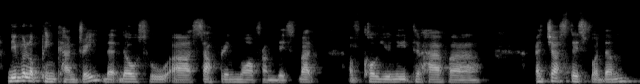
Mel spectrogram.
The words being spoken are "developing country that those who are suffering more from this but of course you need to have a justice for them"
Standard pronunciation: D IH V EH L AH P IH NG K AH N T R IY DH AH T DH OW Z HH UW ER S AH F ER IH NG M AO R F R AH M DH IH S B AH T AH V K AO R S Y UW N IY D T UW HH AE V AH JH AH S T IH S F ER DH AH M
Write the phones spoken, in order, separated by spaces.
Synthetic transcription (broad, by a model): D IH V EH L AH P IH NG K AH N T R IY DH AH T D OW S HH UW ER S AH F ER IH NG M AO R F R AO M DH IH S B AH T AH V K AO S Y UW N IY D T UW HH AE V AH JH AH S T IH S F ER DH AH M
